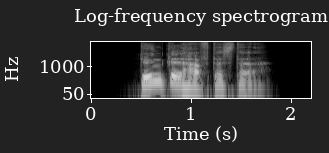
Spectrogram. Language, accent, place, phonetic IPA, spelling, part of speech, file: German, Germany, Berlin, [ˈdʏŋkl̩haftəstə], dünkelhafteste, adjective, De-dünkelhafteste.ogg
- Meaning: inflection of dünkelhaft: 1. strong/mixed nominative/accusative feminine singular superlative degree 2. strong nominative/accusative plural superlative degree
